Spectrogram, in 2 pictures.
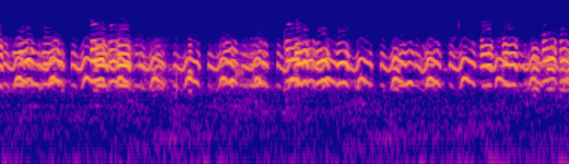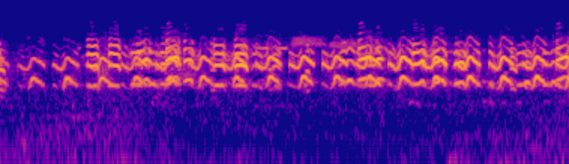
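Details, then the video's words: Bar-tailed godwits in an unbroken, busy chorus of yodelling nasal calls, steady loudness throughout with only tiny dips between phrases. "Tiếng Chim Choắt Đuôi Vằn"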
